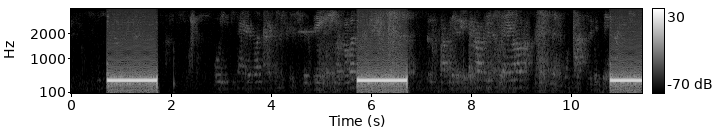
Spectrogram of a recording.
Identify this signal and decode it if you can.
Ringback tone (Europe, 425 Hz), with speech.
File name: out- -2023- - - .74571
